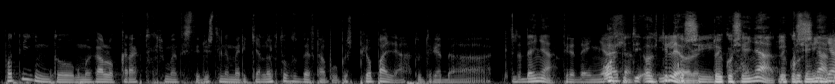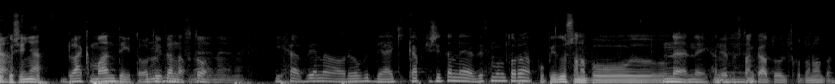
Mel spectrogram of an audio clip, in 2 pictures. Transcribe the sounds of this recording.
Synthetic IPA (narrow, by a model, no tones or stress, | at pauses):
po̞t̪ieʝinet̪o̞me̞ɣɐlo̞kɾɐkt̪u̥xɾimɐt̪i̥st̪iɾust̪inɐme̞ɾiciɐlɐoçit̪oɣðod̪ɐeft̪ɐpuipespço̞pɐʎɐt̪ut̪ɾiɐnd̪ɐ̰iɐnd̪ɐeɲɐ̰t̪ɾiɐnd̪ɐeɲɐoiçiɐnt̪iʔoçit̪ileosɾeoikosieɲɐt̪oikosiɲɐɲɐoikosieɲɐblɐkmɐnd̪ejt̪oot̪eit̪ɐnɐft̪o̞ | ixɐðienɐoɾeo̞vid̪eɐci̥kɐpço̞sit̪ɐneðeθimɐmet̪o̞ɾɐpupiðusɐnɐpone̞ne̞ixɐneeft̪ɐŋkɐt̪oolisko̞t̪ono̞t̪ɐn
